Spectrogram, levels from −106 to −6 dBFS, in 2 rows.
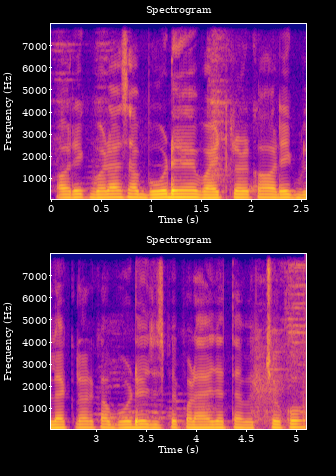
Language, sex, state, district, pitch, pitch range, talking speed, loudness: Hindi, male, Bihar, Patna, 140 Hz, 135-145 Hz, 270 wpm, -20 LUFS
